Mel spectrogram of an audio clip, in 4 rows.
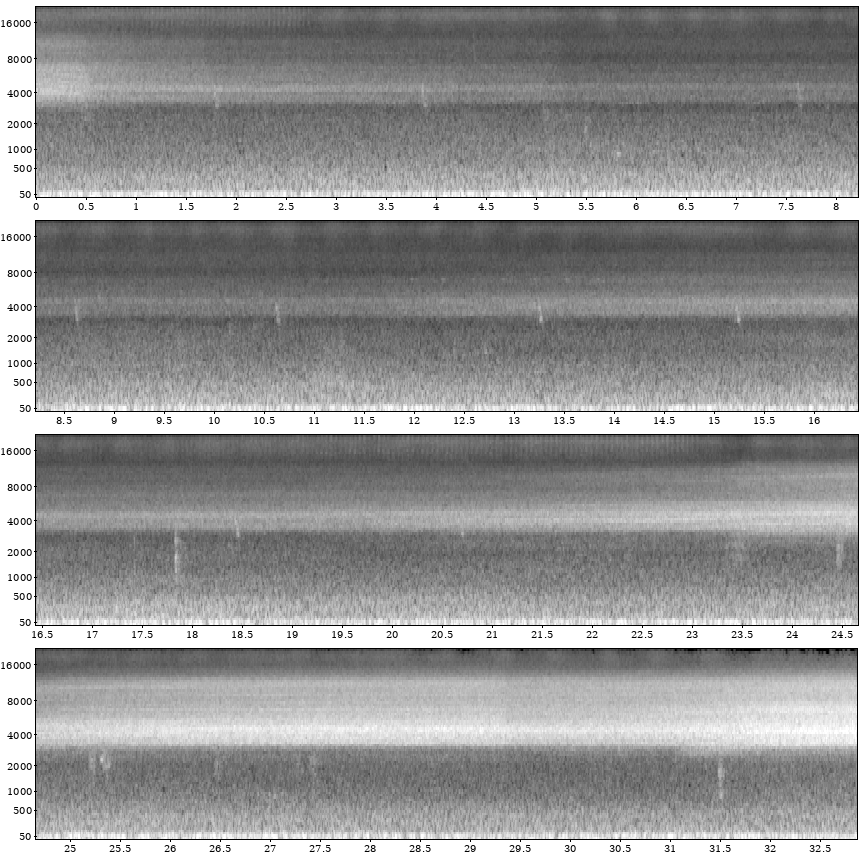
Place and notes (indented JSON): {
  "title": "壯圍鄉東港村, Yilan County - In windbreaks",
  "date": "2014-07-26 13:41:00",
  "description": "In windbreaks, Near the sea, Cicadas sound, Birdsong sound, Small village\nSony PCM D50+ Soundman OKM II",
  "latitude": "24.72",
  "longitude": "121.83",
  "altitude": "11",
  "timezone": "Asia/Taipei"
}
